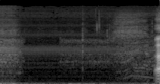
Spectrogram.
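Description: Near silence: a short pause in the commentary, with the commentator's voice trailing off at the start and starting again just before the end.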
